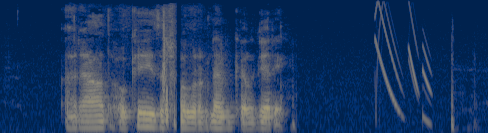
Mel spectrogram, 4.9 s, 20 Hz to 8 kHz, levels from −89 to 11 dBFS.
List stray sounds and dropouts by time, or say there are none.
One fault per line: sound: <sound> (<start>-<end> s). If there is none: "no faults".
sound: dropout (1.8-1.8 s)
sound: chirp (3.7-4.3 s)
